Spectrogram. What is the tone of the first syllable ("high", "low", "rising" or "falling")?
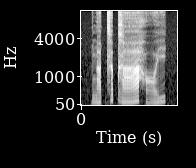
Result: low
